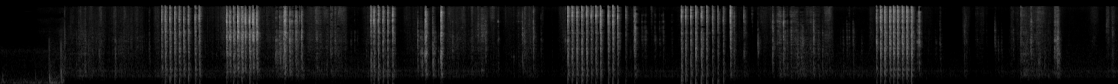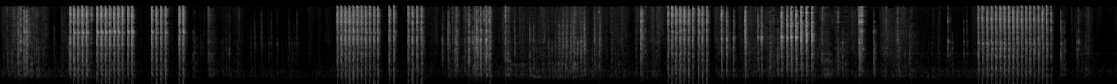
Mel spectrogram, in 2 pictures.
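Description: Claw hammer striking a steel pin punch against an old wooden window sash: irregular runs of sharp metallic taps with short pauses between them.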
